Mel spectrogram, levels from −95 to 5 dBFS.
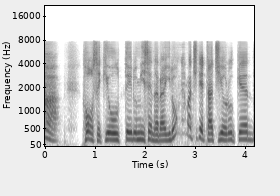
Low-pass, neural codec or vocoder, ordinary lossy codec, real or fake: none; codec, 16 kHz, about 1 kbps, DyCAST, with the encoder's durations; none; fake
